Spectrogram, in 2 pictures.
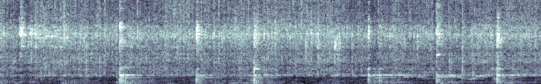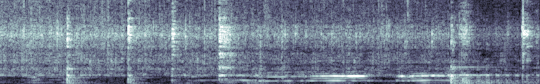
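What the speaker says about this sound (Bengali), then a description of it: "পেঁয়াজটা একটু ভালো করে ভেজে নেব" Chopped onions fry in hot oil with dried red chillies, a steady close sizzle broken by repeated scraping strokes of a spatula against the pan, with no voices.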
